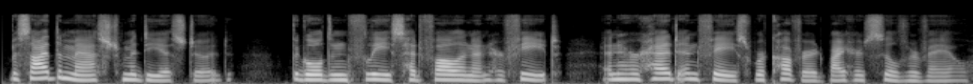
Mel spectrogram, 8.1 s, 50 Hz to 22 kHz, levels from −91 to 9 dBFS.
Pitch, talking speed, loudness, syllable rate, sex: 200 Hz, 175 wpm, -18 LUFS, 4.7 syllables/s, female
